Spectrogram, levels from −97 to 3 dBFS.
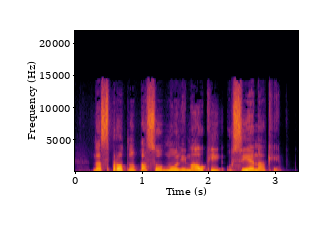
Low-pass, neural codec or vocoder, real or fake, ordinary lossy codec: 14.4 kHz; codec, 32 kHz, 1.9 kbps, SNAC; fake; MP3, 96 kbps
